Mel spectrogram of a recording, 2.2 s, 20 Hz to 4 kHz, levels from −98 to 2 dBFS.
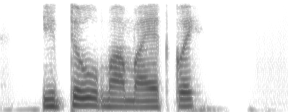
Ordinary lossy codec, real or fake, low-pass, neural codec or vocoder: none; fake; 3.6 kHz; codec, 16 kHz, 0.5 kbps, X-Codec, HuBERT features, trained on balanced general audio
